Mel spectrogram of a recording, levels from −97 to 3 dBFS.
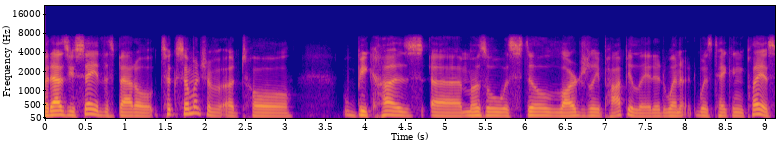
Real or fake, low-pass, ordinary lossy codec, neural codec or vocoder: real; 7.2 kHz; Opus, 24 kbps; none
